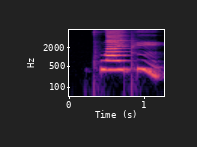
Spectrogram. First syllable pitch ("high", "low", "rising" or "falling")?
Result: high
